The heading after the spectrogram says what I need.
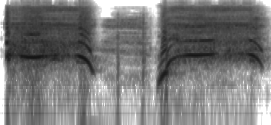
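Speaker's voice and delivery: very high, loud squealing screams; excited fangirl scream. Acted. Reader reacting to the first kiss, excited scream. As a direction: shriek twice at top pitch.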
